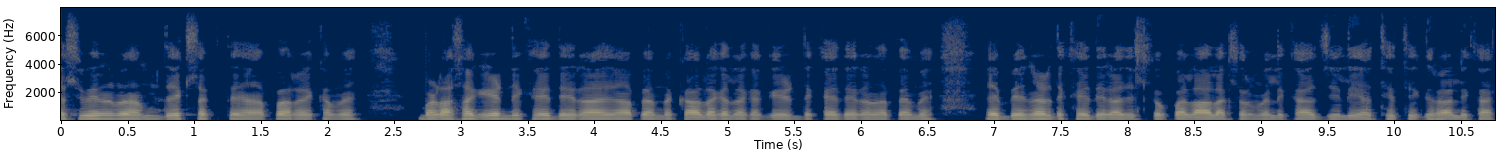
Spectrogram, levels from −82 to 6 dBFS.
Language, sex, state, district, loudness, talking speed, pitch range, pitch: Hindi, male, Bihar, Saharsa, -31 LUFS, 280 wpm, 115-120 Hz, 115 Hz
